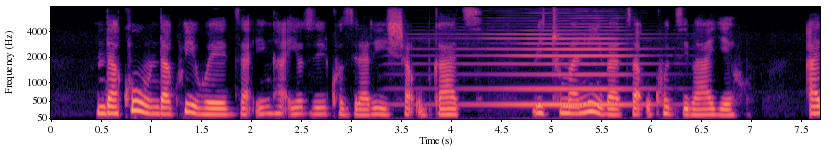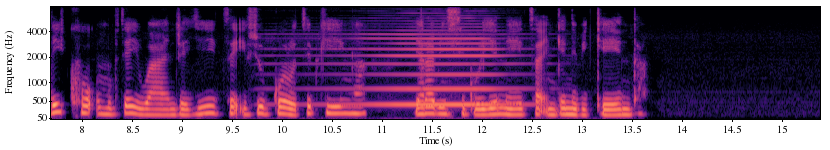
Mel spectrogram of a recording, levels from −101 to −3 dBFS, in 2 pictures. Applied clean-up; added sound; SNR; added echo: none; Bowed string instrument; 6 dB; none.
